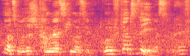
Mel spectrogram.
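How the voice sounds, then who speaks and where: A man's voice: fairly high pitch, big pitch swings, racing. A man who teaches English, telling a scornful, indignant story to camera as a lesson. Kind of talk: monologue lesson and complaint to camera. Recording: echoey room, distant mic, faint noise.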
